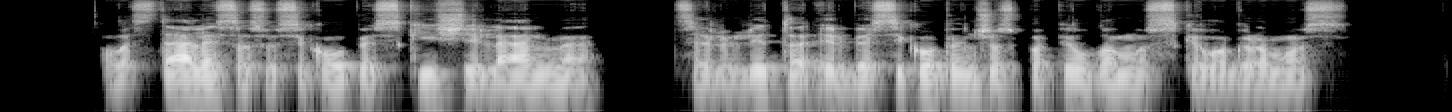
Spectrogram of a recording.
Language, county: Lithuanian, Kaunas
